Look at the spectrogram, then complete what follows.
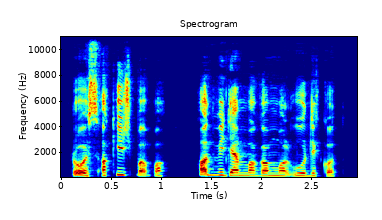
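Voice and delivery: high-pitched urgent plea; pleading. A narrator's reading. Mother begging husband to let her take the baby, pleading. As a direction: plead high, without raising the volume.

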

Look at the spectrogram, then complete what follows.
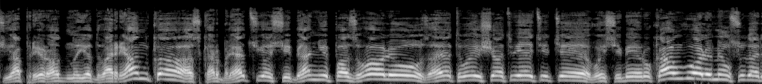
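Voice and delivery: high, loud shrill tirade; shouting widow. A narrator's reading. Widow screams at neighbour over hurt pig, high and loud. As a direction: hurl every grievance at him. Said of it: "кричит".

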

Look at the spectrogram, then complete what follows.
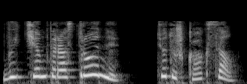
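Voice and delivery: put-on girl noticing the cook is upset; concerned girl. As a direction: ask the cook what's wrong. Olya asks worried.

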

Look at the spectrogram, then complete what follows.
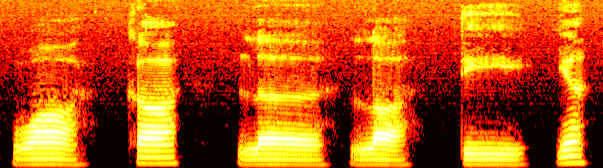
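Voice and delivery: Wa ka le la dia drawn out very slowly; very slow demo. Shown as a demonstration. Teacher slowing the word for learners. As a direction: stretch each syllable of Wa ka le la dia. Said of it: "It's pronounced like this".

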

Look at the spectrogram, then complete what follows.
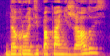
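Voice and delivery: usual speaking voice

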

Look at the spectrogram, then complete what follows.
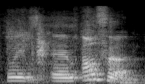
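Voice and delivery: from firm to a loud sharp command; scolding the cats. Acted. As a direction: raise the voice until they stop.

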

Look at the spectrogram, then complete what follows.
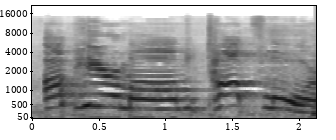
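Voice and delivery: high voice calling down stairs. Acted. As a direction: call down to mom far below. Calls down the stairwell.

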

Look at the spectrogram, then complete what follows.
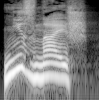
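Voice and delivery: high, contrary comeback; stubborn retort. A narrator's reading. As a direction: cut grandpa off stubbornly. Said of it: "упрямо отрезала Лера". (упрямо, высоким голосом)

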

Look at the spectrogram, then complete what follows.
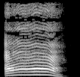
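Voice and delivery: a sudden high frightened scream; tiếng hét sợ hãi. A narrator's reading. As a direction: shriek out in fright. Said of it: "ngoác miệng hét lên một tràng". (tiếng thét chói tai vì hoảng sợ)

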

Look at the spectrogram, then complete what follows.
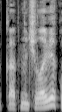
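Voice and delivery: ordinary delivery, nothing marked

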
